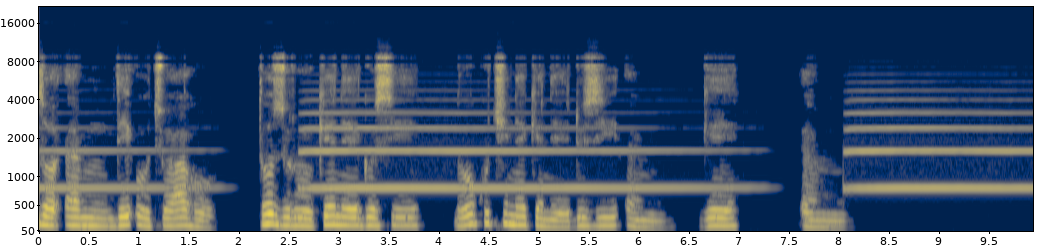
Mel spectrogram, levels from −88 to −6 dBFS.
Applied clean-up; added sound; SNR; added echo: none; Trumpet; 8 dB; none.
